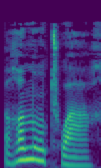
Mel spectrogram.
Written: remontoir

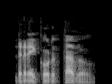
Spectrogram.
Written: recortado

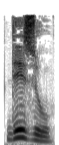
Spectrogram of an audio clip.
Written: ail

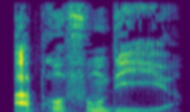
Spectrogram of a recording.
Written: approfondir

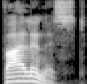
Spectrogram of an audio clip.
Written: violinist

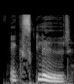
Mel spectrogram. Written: exclude

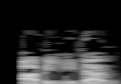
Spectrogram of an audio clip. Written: habilidad

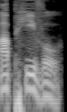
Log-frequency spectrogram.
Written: upheaval

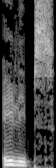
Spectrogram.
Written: ellipse

